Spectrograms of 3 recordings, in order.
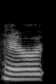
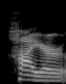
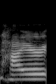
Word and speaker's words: Heyer: Hire like because it depends on where in Germany the family came from as to how they pronounce it. So Hire is here to talk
